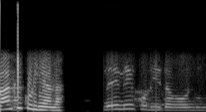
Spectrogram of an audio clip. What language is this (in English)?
Punjabi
